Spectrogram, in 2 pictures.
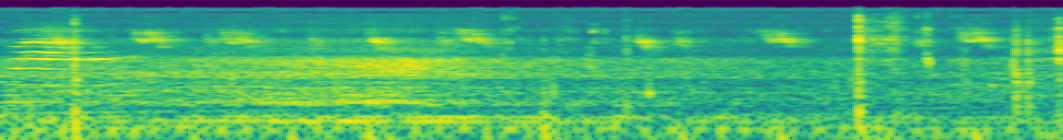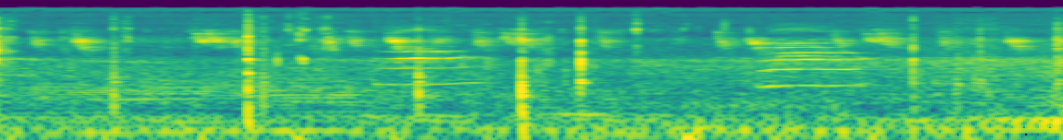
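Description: A cat meowing a few times, a short call near the start and two more in the second half, over sharp clicks of a spoon and fork against an aluminium foil tray.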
